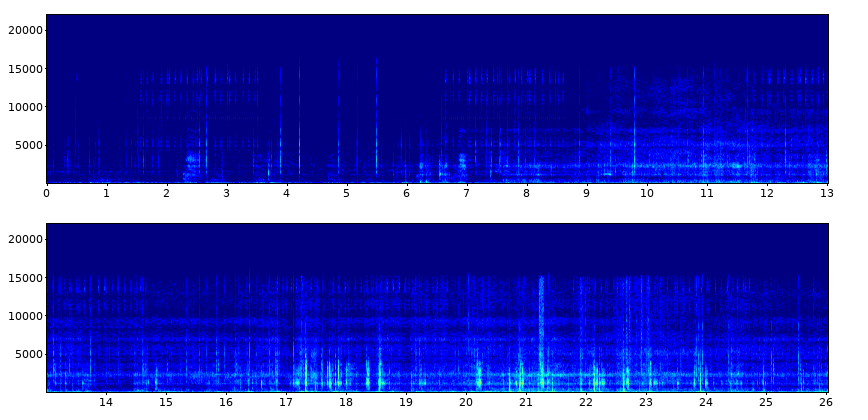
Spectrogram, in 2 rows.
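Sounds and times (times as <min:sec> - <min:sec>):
sled scraping over snow: 0:05.9 - 0:26.0
sled knocking and thumping: 0:07.7 - 0:26.0.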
